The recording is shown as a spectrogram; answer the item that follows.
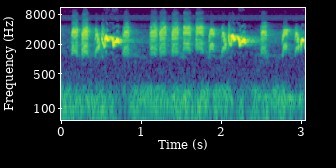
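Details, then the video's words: A sooty-headed bulbul, used as a lure call, sings a fast, chattering run of bright notes broken by slurred whistled phrases every second or so, over a faint low hum. "kutilang super ganas dan gacor"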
